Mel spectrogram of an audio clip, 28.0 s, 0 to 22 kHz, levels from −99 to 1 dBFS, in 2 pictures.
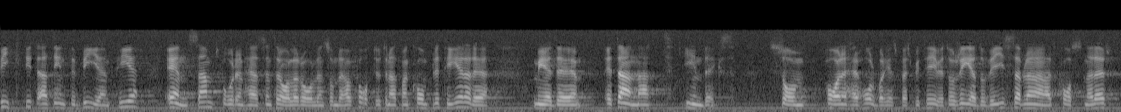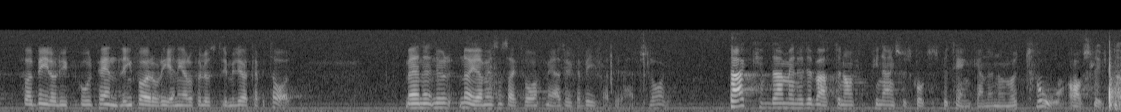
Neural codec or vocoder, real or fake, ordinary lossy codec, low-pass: none; real; none; 7.2 kHz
